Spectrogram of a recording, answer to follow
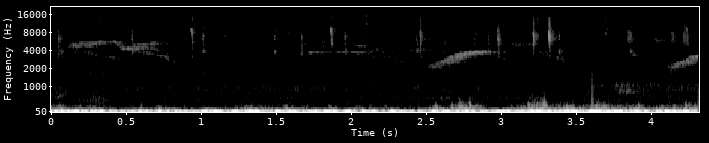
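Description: Wind buffeting the microphone as a heavy, uneven low rumble, with a few faint bird chirps over it, one rising and falling call about two and a half seconds in.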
